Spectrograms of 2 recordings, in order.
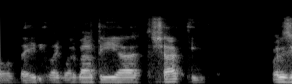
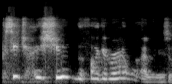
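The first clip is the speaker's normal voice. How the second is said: usual speaking voice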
